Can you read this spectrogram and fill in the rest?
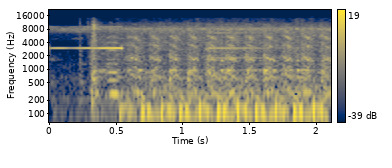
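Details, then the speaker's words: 2005 VW Passat TDI, 231,000 miles, crank no-start after engine and transmission rebuild: starter spins engine in even pulses, never fires; no lift pump heard running and no low-side fuel. "all we're doing right now is seeing if we have fuel on the low side so let's uh like i don't hear a pump [Music] run"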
